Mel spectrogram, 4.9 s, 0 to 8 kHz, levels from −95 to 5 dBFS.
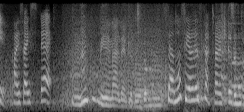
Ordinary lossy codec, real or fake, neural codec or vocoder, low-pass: none; fake; codec, 16 kHz, 1 kbps, X-Codec, HuBERT features, trained on balanced general audio; 7.2 kHz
